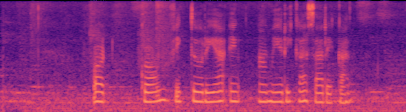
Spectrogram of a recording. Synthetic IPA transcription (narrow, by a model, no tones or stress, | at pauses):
fɔt | ɡ̥awnfik̚t̪oɾiaʔɪŋ | ameɾikasaɾekat̪̚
